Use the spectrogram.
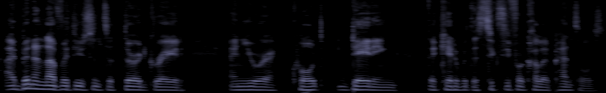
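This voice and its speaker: Low-voiced, nervous lovestruck young man, acted by a man. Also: fairly even intonation, dark tone, no echo, clean studio sound, lightly acted. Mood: pleading, lovestruck. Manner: halting, stammering, earnest. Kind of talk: intimate ASMR boyfriend roleplay.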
